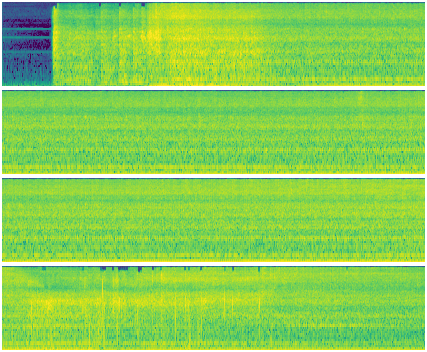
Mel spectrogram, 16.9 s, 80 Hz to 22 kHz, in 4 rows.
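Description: A Porsche Boxster 986 engine cold-starts with a brief cranking whir that catches into a loud surge, then settles into a steady, close idle that continues to the end.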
